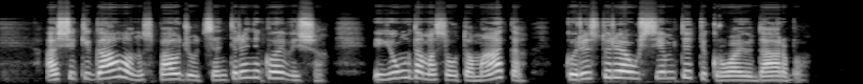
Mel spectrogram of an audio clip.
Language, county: Lithuanian, Vilnius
